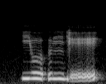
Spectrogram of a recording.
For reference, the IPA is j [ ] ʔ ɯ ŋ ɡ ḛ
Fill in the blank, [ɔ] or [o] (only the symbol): o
